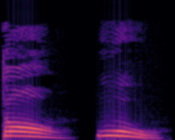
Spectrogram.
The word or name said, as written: dong4wu4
